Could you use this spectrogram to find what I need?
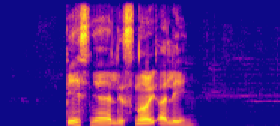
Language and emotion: Russian, neutral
